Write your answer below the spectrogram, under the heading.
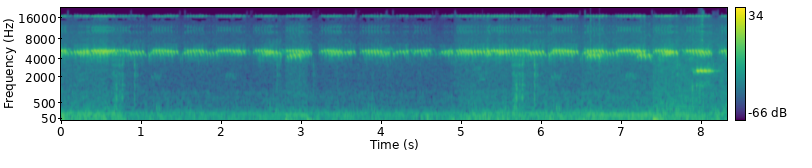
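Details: High, shrill cricket chirps at night in regular bursts about 150 per minute, each burst a rapid buzzy pulse train separated by short gaps.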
